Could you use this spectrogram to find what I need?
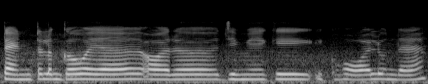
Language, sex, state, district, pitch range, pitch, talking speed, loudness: Punjabi, female, Punjab, Kapurthala, 230-240 Hz, 235 Hz, 140 wpm, -18 LUFS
